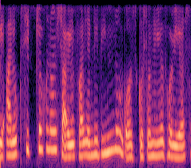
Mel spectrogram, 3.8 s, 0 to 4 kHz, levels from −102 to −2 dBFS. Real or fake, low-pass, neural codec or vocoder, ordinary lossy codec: fake; 3.6 kHz; codec, 16 kHz, 2 kbps, FreqCodec, smaller model; none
